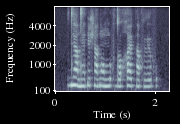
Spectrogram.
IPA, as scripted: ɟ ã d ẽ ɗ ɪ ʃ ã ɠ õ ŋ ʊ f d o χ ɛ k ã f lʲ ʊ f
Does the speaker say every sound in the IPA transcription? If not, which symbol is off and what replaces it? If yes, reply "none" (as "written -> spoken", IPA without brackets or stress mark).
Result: ɟ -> dʲ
